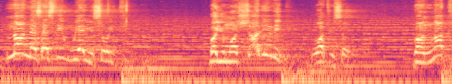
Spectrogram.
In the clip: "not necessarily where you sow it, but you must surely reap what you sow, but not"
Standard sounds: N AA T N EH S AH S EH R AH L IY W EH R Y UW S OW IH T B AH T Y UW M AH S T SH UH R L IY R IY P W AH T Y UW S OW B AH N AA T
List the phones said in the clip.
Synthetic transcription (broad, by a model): N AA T N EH S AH S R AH W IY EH Y UW S OW IH T B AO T Y UW M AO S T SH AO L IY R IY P W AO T Y UW S OW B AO N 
